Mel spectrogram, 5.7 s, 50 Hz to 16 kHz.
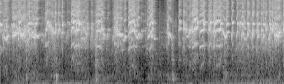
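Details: Lovebirds in a breeding-farm aviary of over 50 birds making a noisy shrill chorus of squeaky chirps and squawks, surging and dipping in waves, broken by a few soft knocks.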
